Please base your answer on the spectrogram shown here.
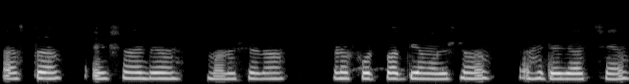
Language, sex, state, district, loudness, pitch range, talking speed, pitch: Bengali, female, West Bengal, Malda, -18 LUFS, 260-280 Hz, 115 wpm, 270 Hz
